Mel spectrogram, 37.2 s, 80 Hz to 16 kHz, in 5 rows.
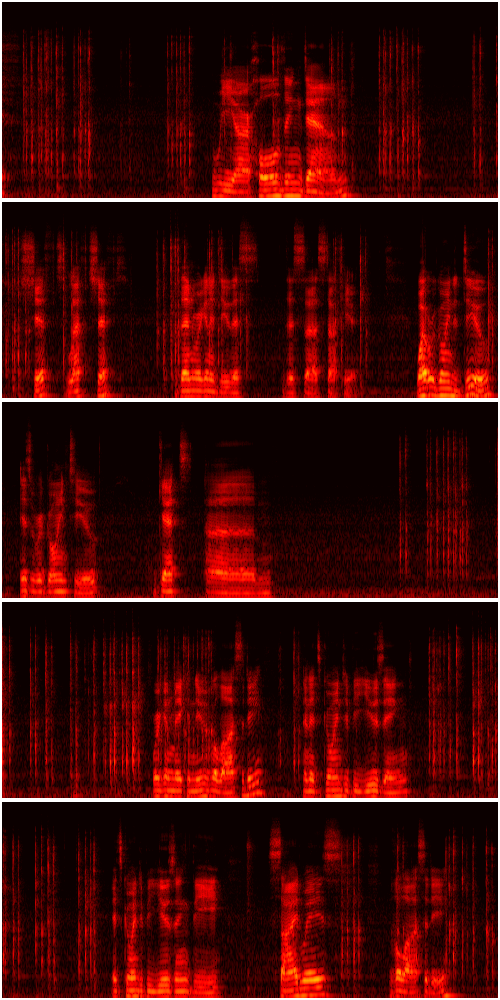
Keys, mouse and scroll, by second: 0.0-1.8 typing, 2.5 Down, 2.8 Down, 3.4 Up, 4.1 Return, 5.1-8.5 typing, 10.1 Return, 11.1 Up, 12.5 Return, 12.9 Up, 14.7 Delete, 20.6-22.3 typing, 22.8 Down, 23.0 Return, 23.4-26.7 typing, 28.5-31.1 typing, 30.5 Return, 34.9-37.2 typing.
